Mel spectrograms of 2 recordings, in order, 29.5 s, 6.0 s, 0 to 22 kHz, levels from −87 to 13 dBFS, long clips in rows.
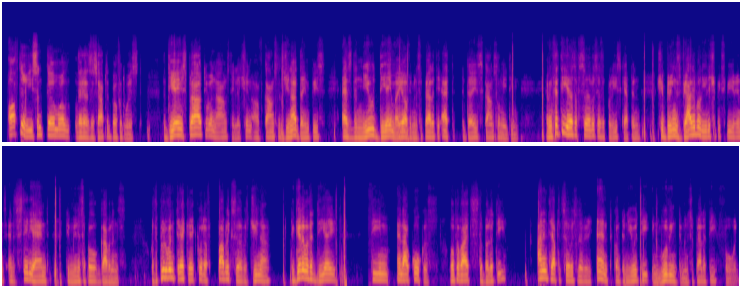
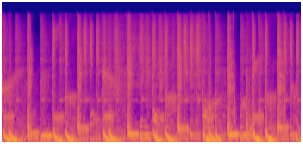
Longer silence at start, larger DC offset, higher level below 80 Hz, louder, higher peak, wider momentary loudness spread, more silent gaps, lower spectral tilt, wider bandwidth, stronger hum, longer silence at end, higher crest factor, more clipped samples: about the same, 0.1 s vs 0 s; neither; second, -50 dBFS vs -24 dBFS; about the same, -21 LUFS vs -19 LUFS; about the same, -4 dBFS vs -4 dBFS; first, 17 LU vs 3 LU; neither; first, -8.5 dB/octave vs -4 dB/octave; second, 8 kHz vs 17 kHz; neither; about the same, 0.1 s vs 0 s; about the same, 18 dB vs 14 dB; neither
